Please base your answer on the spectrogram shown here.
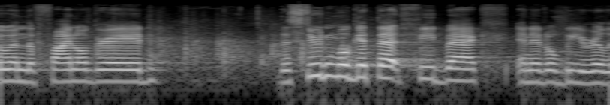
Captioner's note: background audience applause sounds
